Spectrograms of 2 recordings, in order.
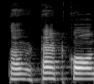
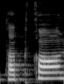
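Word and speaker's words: तत्काल: உச்சரிப்பதற்கு அப்படித்தானே போட முடிகின்றது எனவே அதையே டேட் கால் என்று கூறிவிடுகின்றார்கள் அது தற்கால் என்று சொல்ல வேண்டும் துரந்த் அல்லது தற்கால் சரியா புரிந்ததா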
